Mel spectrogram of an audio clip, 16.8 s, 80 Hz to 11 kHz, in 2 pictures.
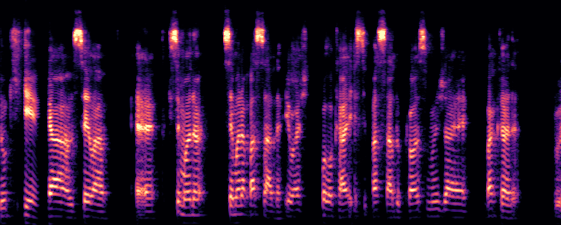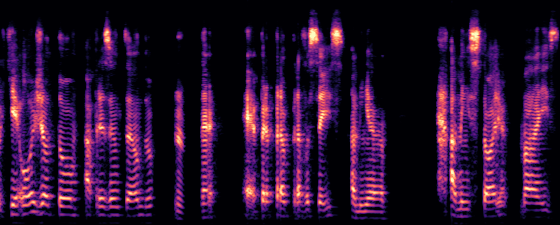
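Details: Stuttering since age 7 in a 20-year-old woman after speech therapy; she says emotions and nervousness intensify it and reports being very nervous.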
